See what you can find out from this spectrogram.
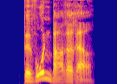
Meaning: inflection of bewohnbar: 1. strong/mixed nominative masculine singular comparative degree 2. strong genitive/dative feminine singular comparative degree 3. strong genitive plural comparative degree
- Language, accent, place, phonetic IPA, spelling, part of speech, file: German, Germany, Berlin, [bəˈvoːnbaːʁəʁɐ], bewohnbarerer, adjective, De-bewohnbarerer.ogg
